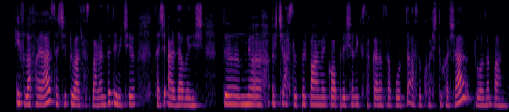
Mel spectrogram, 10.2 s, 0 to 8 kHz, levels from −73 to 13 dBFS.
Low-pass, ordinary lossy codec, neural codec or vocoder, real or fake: none; none; none; real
